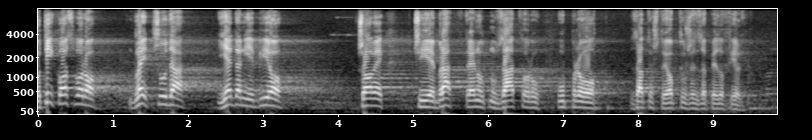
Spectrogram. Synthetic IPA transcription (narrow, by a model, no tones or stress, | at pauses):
ot̪ikosmoɾoɡled̪t͡ʃud̪ajed̪anjebio̞ | t͡ʃo̞ʋekt͡ʃiːjebɾat̪ːɾenuːt̪nouzaːt̪ʋoɾuupɾaʋo̞ | zat̪o̞ʃt̪o̞jeop̚t̪uʒenzaped̪ofiːlḭju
